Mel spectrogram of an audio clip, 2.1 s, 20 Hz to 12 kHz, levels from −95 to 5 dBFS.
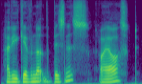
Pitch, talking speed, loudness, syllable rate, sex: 135 Hz, 225 wpm, -19 LUFS, 6.7 syllables/s, male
